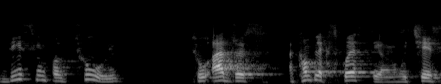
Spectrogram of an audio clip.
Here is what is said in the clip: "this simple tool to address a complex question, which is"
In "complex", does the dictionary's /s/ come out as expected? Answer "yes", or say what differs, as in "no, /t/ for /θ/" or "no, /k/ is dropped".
yes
